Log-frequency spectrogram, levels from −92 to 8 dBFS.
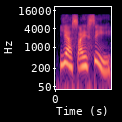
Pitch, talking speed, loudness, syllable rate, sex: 240 Hz, 190 wpm, -15 LUFS, 3.8 syllables/s, female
